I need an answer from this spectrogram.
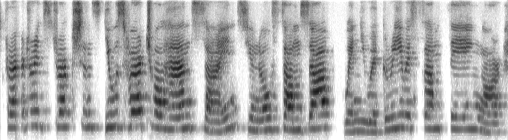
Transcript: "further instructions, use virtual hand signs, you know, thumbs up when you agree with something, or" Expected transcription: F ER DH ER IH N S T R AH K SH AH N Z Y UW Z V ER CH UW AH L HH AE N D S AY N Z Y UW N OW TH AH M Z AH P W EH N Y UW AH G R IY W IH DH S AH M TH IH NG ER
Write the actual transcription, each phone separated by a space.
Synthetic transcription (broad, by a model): F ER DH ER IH N S T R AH K SH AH N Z Y UW Z V ER CH UW AH L HH AE N D S AY N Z Y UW N OW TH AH M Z AH P W EH N Y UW AH G R IY W IH DH S AH M TH IH NG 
